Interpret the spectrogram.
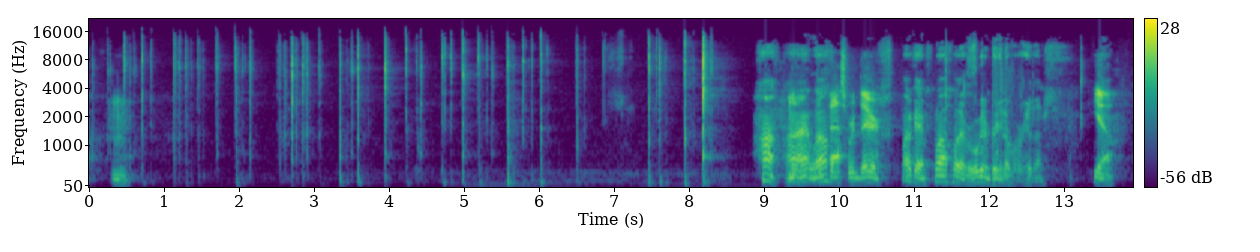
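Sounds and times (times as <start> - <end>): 
computer keyboard typing: 0.0 - 8.5
speech: 0.3 - 0.7, 9.0 - 13.8.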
